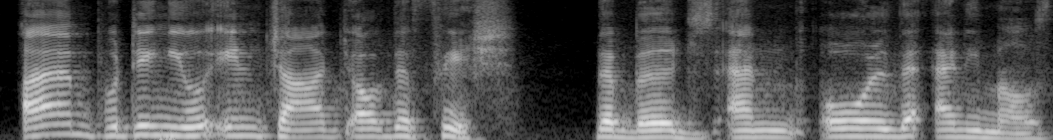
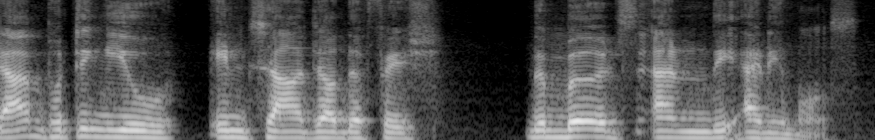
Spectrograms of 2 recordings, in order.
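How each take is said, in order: First: Deliberately slowed, careful reading pace; slowed classroom pace. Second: Said in the usual way. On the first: Shown as a demonstration. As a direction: drop the speed and talk like a textbook. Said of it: "That is not my natural pace". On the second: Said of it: "that is not my natural pace".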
